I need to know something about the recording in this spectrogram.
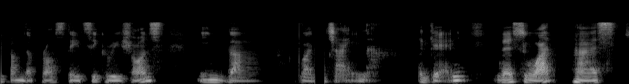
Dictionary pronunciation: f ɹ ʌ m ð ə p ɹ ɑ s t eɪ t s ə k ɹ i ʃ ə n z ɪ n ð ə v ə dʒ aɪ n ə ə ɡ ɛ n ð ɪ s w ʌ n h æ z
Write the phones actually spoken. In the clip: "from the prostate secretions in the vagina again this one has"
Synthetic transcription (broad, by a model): f ɹ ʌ m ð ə p ɹ ɑ s t eɪ t s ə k ɹ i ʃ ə n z ɪ n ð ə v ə tʃ aɪ n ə ə ɡ ɛ n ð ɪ s w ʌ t h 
